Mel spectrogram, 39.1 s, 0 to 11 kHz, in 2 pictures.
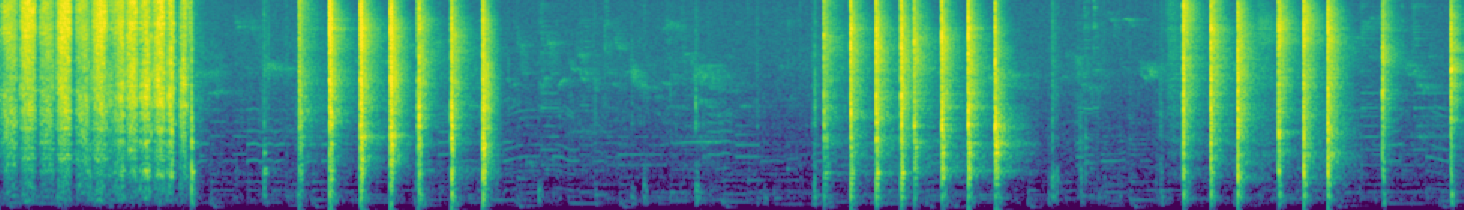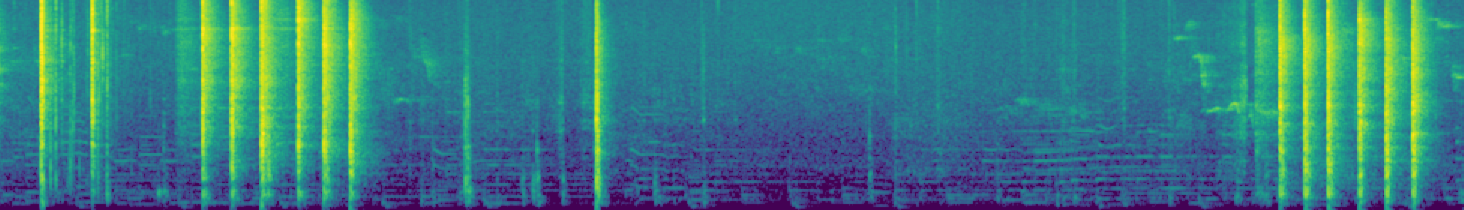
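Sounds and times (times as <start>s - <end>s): hand tool chopping wood: 0.0s - 2.6s, 4.0s - 6.7s, 11.0s - 13.6s, 15.8s - 18.6s, 19.4s - 21.0s, 22.2s - 24.5s, 27.0s - 27.7s, 36.1s - 38.7s
faint music: 0.0s - 39.0s.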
